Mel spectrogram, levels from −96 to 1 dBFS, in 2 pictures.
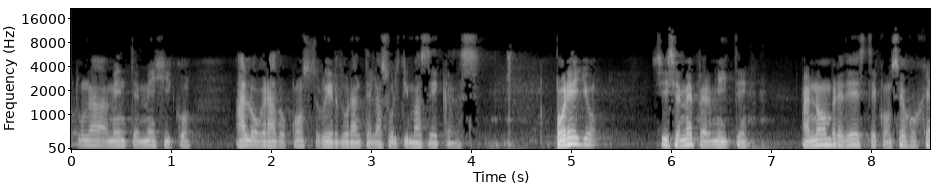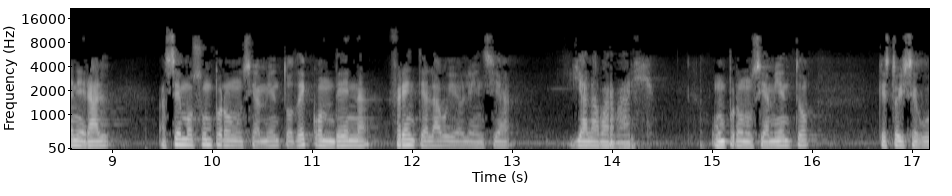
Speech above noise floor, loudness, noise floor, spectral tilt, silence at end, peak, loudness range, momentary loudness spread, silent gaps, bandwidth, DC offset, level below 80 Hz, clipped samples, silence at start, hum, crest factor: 28 dB; -27 LUFS; -54 dBFS; -6.5 dB/octave; 0 s; -2 dBFS; 5 LU; 13 LU; none; 10 kHz; under 0.1%; -64 dBFS; under 0.1%; 0 s; none; 26 dB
